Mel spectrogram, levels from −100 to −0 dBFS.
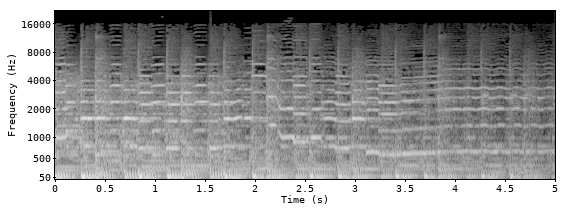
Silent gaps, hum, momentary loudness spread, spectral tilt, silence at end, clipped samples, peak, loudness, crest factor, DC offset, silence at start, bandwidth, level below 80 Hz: none; none; 9 LU; -4 dB/octave; 0 s; under 0.1%; -4 dBFS; -18 LUFS; 14 dB; under 0.1%; 0 s; 16 kHz; -24 dBFS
